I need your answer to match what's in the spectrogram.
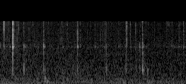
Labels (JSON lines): {"label": "ambient", "recorder": "HydroMoth"}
